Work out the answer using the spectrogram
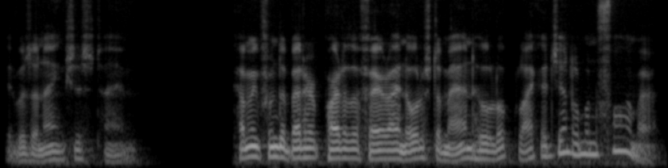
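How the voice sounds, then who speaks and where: A man giving a dramatic, measured and expressive reading of a storybook as its narrator. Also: fairly low pitch, narrow, tinny audio. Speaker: audiobook narrator.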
